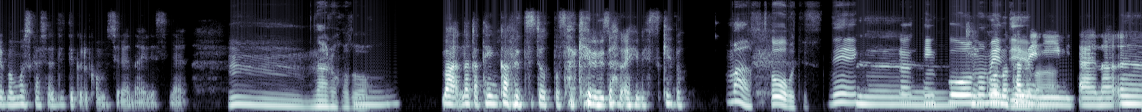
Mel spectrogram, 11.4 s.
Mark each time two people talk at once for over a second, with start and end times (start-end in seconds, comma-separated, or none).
8.6-10.6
